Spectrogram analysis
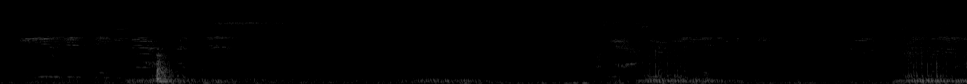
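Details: Person asleep after a 16-hour shift: repeated low rumbling breaths with snorts over background noise; snoring during sleep.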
